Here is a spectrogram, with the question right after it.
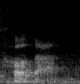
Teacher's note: the x and the j in spanish both make a sound not like an h because it's more coming from the back of your throat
